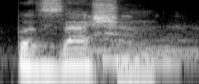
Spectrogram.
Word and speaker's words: possession: And I love the pronunciation too because the first double s has a z sound pos. But then the second double s has a shh sound. possession.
